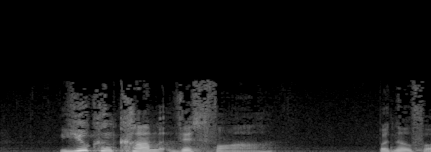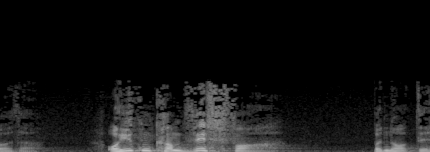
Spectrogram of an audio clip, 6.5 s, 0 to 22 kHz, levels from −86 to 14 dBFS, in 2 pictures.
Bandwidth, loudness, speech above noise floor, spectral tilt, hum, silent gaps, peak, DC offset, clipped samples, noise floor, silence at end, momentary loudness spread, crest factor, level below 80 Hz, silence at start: 10.5 kHz; -21 LUFS; 39 dB; -6 dB/octave; none; none; -2 dBFS; under 0.1%; under 0.1%; -60 dBFS; 0 s; 17 LU; 20 dB; -54 dBFS; 0.45 s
